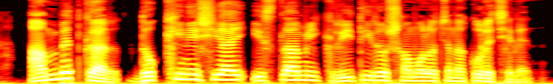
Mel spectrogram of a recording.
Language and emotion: Bengali, neutral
